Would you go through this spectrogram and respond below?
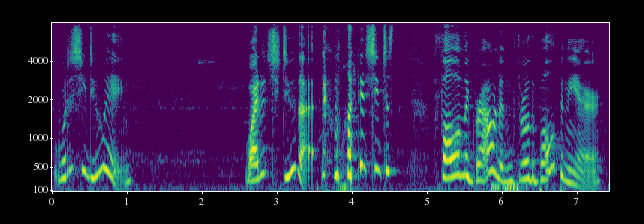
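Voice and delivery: high-pitched, incredulous questions; baffled disbelief. Real, not acted. Streamer baffled by a player's fall, incredulous. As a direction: ask it high, half laughing in disbelief.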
